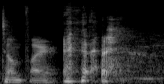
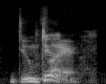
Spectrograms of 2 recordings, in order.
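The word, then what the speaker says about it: Doomfire: too funny trust me I know many nekros that call it dumire wait what is the correct pronunciation Doom fire Doom fire like Doom the the the underworld God guy yeah that guy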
